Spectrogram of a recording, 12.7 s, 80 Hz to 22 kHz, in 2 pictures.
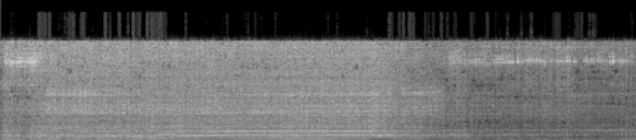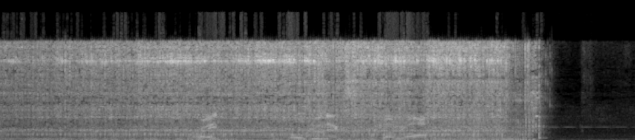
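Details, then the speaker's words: Craftsman 21cc Bushwacker two-stroke hedge trimmer after sitting close to a year: revs up to a steady high buzz at full throttle, then settles to a lower even run with no cutting out; low and high speed both fine. "The low speed and high speed seem to be fine. I don't hear any cutoff, especially when I go full."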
